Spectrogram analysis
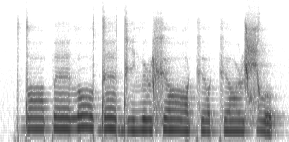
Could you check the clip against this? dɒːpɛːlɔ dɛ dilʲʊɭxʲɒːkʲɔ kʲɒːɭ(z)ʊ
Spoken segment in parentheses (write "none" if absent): ɕ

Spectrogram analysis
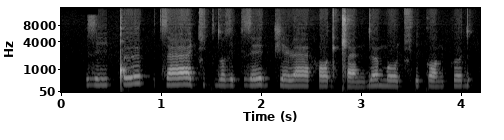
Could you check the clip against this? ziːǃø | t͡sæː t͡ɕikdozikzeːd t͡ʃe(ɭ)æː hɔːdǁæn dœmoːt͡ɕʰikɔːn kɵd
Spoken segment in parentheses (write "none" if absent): ɭ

